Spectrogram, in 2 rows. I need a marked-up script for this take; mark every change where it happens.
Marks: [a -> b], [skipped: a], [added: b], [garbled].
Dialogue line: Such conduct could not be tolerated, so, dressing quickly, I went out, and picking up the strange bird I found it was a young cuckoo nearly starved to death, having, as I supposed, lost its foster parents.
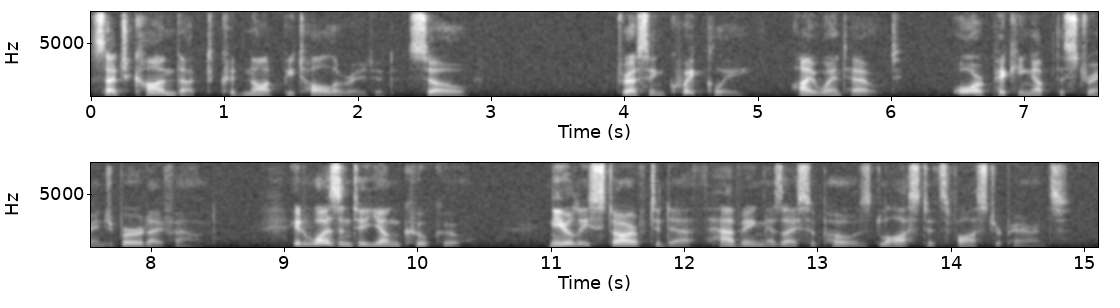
Such conduct could not be tolerated, so, dressing quickly, I went out, [and -> or] picking up the strange bird I found it [was -> wasn't] a young cuckoo nearly starved to death, having, as I supposed, lost its foster parents.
